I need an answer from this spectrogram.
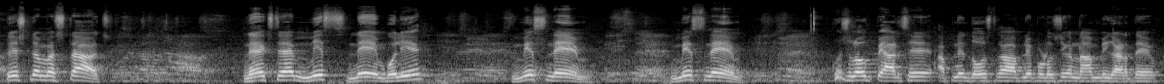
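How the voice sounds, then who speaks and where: A man teaching English vocabulary, drilling words and having the class repeat them, often checking in with the listeners. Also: a little high. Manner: checks with frequent "ठीक है ना". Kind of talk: spoken English lesson.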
